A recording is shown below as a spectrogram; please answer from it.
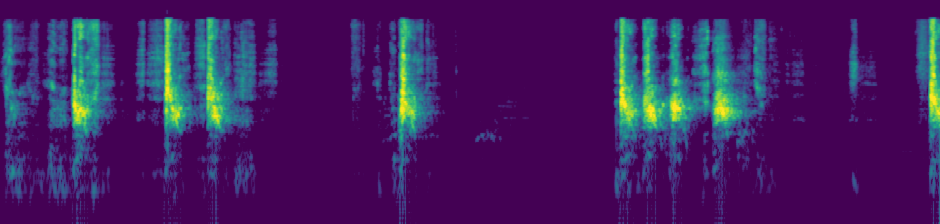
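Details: Eddie the pet dog barks for his dinner at dinner time; bursts of several barks, a lone bark, then a quiet gap before another rapid cluster, with faint background voices.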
